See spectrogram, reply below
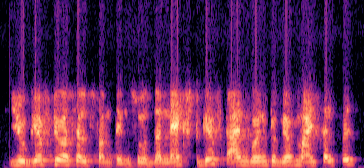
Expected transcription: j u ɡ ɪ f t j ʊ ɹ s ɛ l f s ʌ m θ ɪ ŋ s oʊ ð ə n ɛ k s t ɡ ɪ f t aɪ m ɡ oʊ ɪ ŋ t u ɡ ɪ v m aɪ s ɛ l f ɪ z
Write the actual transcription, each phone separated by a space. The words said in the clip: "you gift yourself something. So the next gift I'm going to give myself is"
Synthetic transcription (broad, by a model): j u ɡ ɪ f t j ʊ ɹ s ɛ l f s ʌ m t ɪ ŋ s oʊ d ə n ɛ k s t ɡ ɪ f t aɪ m ɡ oʊ ɪ ŋ t u ɡ ɪ v m aɪ s ɛ l f ɪ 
